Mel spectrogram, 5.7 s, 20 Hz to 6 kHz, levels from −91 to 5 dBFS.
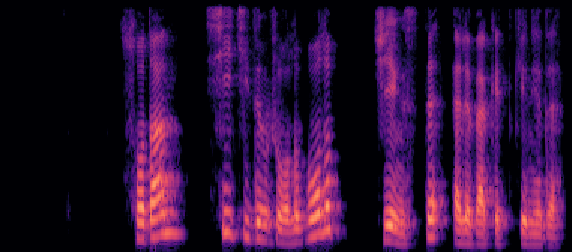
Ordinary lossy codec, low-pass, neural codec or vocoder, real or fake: none; 5.4 kHz; none; real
